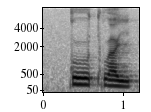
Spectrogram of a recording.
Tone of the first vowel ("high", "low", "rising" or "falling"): low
